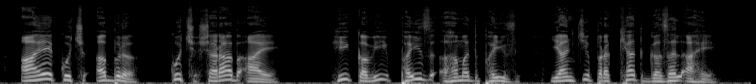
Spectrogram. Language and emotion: Marathi, neutral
